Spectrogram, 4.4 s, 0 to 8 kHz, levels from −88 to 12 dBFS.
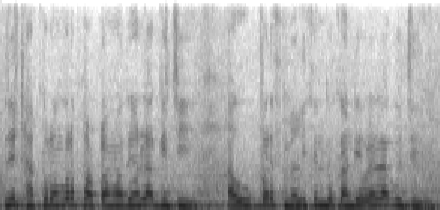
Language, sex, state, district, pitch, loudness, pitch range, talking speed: Odia, male, Odisha, Nuapada, 225 Hz, -11 LUFS, 215-230 Hz, 165 wpm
